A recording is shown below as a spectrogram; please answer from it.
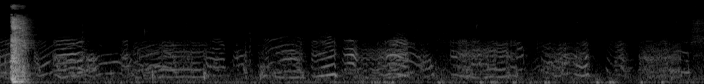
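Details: Black Labrador Retriever puppies born in a first litter and needing revival: a rapid series of short, sharp, bent squeaks and yelps, repeated several times a second, after an opening bump.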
